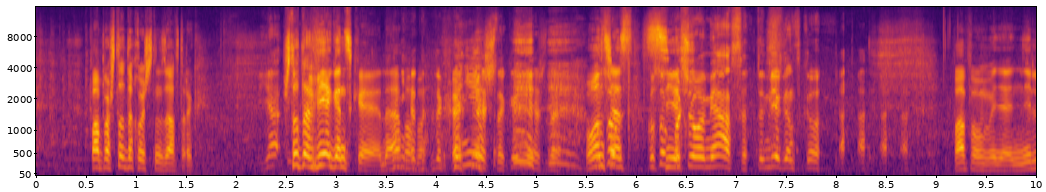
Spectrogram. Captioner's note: laughs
